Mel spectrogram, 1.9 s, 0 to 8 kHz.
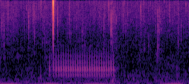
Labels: {"label": "biophony, croak", "recorder": "SoundTrap 500"}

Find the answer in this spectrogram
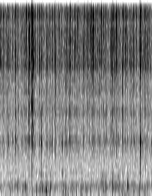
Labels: {"label": "biophony, chatter", "recorder": "HydroMoth"}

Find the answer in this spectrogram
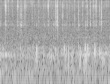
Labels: {"label": "ambient", "recorder": "HydroMoth"}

